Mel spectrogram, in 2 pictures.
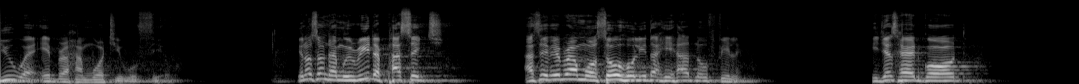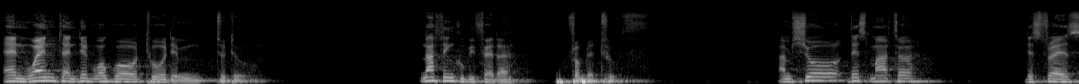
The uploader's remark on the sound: Sermon preached at CBC Shiashie Campus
